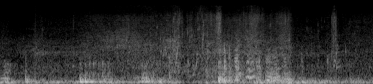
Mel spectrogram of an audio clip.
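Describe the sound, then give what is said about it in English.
A small boat moves steadily across open loch water in Assynt, Scotland, its low engine rumble blending with lapping water and gusts of wind buffeting the microphone, with no voices. “Take a boat adventure onto a beautiful loch in wild and rugged Assynt”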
